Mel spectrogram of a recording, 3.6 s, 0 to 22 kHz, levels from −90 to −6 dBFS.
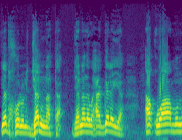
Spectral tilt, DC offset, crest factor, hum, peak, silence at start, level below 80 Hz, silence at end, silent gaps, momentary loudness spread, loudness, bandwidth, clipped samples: -8 dB/octave; under 0.1%; 12 dB; none; 0 dBFS; 0 s; -50 dBFS; 0 s; none; 10 LU; -11 LUFS; 11.5 kHz; 0.3%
